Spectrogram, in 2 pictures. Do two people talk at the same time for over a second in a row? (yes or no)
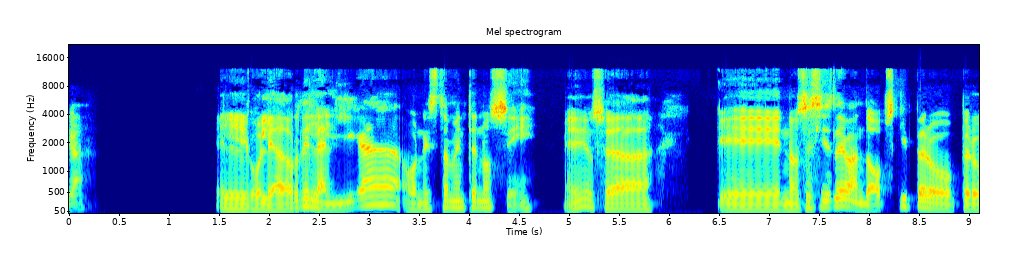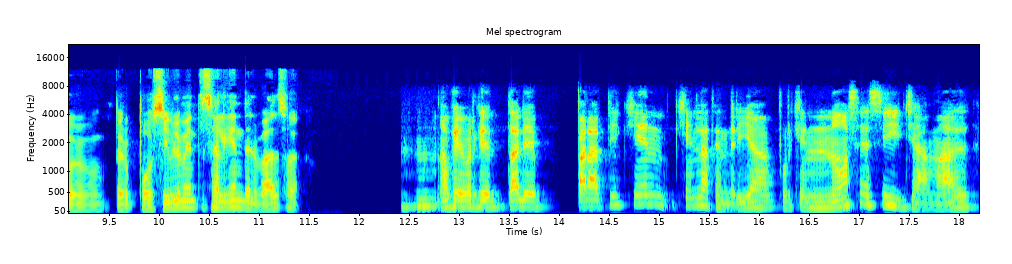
no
